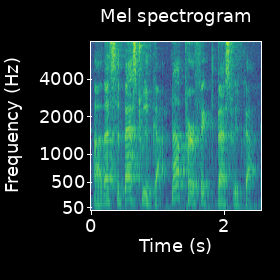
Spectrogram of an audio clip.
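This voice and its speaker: Lively male expert over background noise. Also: a little high, normal speed. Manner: hesitant starts, repeats words, candid. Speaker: sleep scientist, expert guest. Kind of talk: conversational expert explanation.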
